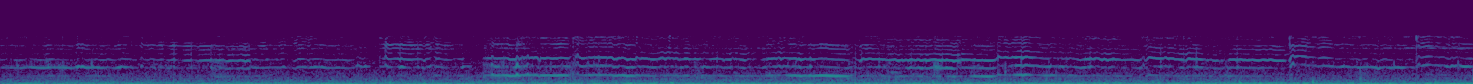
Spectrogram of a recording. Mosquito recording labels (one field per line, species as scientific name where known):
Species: Anopheles dirus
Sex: female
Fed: unfed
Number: one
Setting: cup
